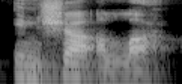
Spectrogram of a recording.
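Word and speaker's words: Insya Allah: s-y-a they pronounce it they pronounce the s y the way we pronounce s h so they can write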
